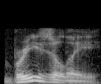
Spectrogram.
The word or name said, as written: breezily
